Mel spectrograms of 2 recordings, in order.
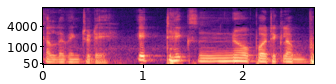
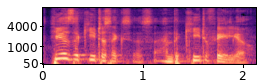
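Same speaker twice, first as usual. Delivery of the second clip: ordinary delivery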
